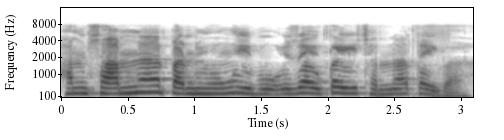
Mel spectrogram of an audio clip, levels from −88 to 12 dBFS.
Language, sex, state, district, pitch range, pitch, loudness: Wancho, female, Arunachal Pradesh, Longding, 200-225 Hz, 215 Hz, -17 LUFS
